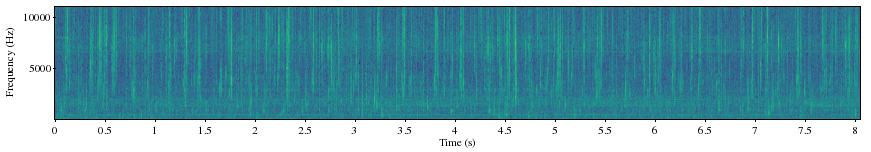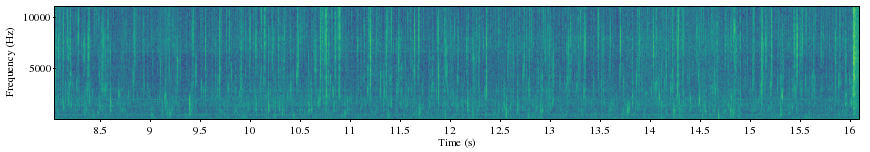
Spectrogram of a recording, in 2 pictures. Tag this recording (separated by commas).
Liquid, Boiling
